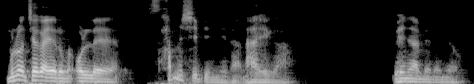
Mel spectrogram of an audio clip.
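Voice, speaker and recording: A man's voice: low-pitched, very animated, moderate pace, dark tone, husky. A man in his sixties, a pastor teaching the Bible in a sermon, emphatic and often posing questions that he answers himself. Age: 60s.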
